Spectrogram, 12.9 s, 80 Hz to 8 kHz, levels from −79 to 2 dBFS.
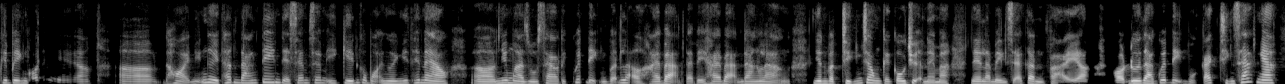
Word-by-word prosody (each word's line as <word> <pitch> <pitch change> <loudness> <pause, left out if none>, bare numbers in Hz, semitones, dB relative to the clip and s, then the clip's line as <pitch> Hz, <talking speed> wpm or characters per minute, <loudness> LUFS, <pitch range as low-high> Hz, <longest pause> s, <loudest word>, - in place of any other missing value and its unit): thì 235 - -3
mình 225 -2 +1
có - - -6
thể 210 -9 -17
là 175 0 -8 0.3
à, 175 -2 -1
hỏi 205 -6 -1
những 180 +10 -6
người 260 -3 +2
thân 260 +3 -4
đáng 230 0 -2
tin 275 +1 -1
để 230 - -2
xem 230 +7 0
xem 240 -1 -5
ý 210 - -8
kiến 210 +1 -1
của 245 -2 -6
mọi 205 - -5
người 200 -1 -1
như 215 +3 -5
thế 235 +3 -6
nào. 200 -6 +3 0.2
Ờ, 175 -1 +2
nhưng 230 +2 -1
mà 190 -4 +2
dù 175 0 -3
sao 200 +2 0
thì 185 - -9
quyết 280 +8 -9
định 170 - -4
vẫn 170 - -3
là 250 - 0
ở - - 0
hai 180 +2 -1
bạn, 200 - +4
tại 170 - -4
vì 155 - -3
hai 185 +2 -1
bạn 190 -3 -1
đang 180 0 -1
là 170 -5 -1 0.3
nhân 205 -1 +3
vật 180 -2 +1
chính 195 +2 +1
trong 235 -3 +3
cái 180 -2 -3
câu 210 +2 +3
chuyện 195 - +3
này 155 -1 -1
mà, 155 -1 0 0.2
nên 190 -1 +1
là 175 - +1
mình 155 -3 -1
sẽ - - +3
cần 195 -7 +2
phải, 150 0 0
à, 135 - +4 0.3
ờ, 155 0 +6
đưa 215 +5 +5
ra 200 - +6
quyết 245 +4 0
định 225 -7 -3
một 155 - -11
cách 230 - +3
chính 195 -2 -1
xác 300 +8 +3
nha. 245 -2 +7
200 Hz, 315 wpm, -24 LUFS, 175-230 Hz, 0.3 s, nha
